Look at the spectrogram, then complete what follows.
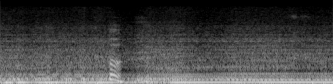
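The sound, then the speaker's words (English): A car engine hums steadily, with a quick pitch sweep as it shifts and pulls away onto the road, settling into a constant low drone. “All right, let's get on the road.”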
